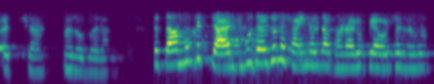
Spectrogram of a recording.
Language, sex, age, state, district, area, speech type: Sindhi, female, 18-30, Gujarat, Junagadh, rural, conversation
